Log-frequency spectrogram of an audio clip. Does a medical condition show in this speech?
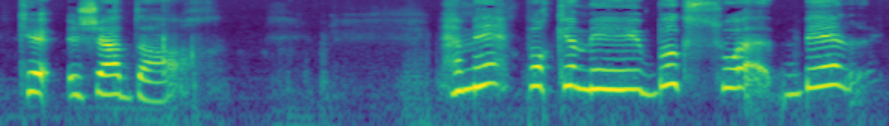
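Yes: ataxia; degenerative.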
